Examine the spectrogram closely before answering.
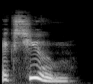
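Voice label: "exhume", British English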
